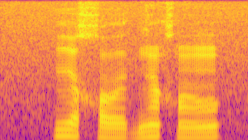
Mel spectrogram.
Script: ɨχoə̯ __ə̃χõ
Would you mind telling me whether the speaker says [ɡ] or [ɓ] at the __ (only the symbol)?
ɡ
